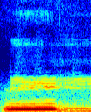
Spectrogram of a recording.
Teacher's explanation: Some air is directed out the nose, and some air is directed out the mouth. Essentially, the velum is in the mid position. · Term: nasalized sound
